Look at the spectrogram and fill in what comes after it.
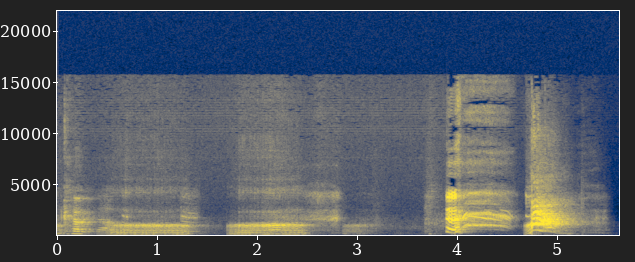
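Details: Four-year-old pet dog of unknown breed, upset at having her leg touched, gives two long rumbling growls followed by sharper, higher yelping grumbles, with a person talking in the room.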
